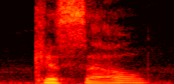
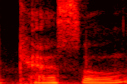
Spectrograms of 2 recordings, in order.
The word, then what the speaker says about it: Cassel: It's like Vincent Cassel or Castle. Yeah. How do you say his name? – I say it Cassel, but.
